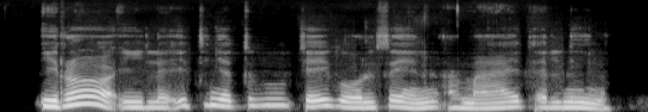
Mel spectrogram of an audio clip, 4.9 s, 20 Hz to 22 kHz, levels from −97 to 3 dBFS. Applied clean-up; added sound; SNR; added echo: neural mask model Resemble Enhance denoiser.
